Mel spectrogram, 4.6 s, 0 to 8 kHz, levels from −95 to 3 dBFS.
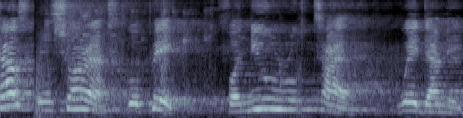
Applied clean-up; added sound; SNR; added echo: neural separator model SepFormer DNS4.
